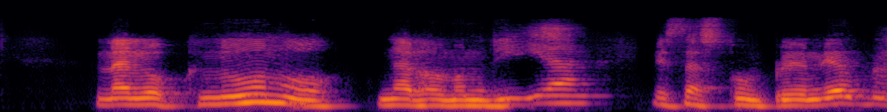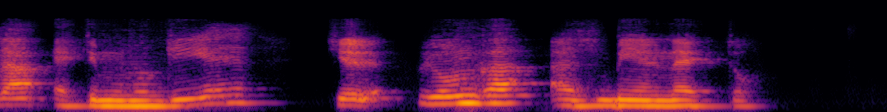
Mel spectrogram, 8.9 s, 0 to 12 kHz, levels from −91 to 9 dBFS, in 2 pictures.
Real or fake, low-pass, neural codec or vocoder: fake; 7.2 kHz; codec, 16 kHz, 0.5 kbps, X-Codec, HuBERT features, trained on balanced general audio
